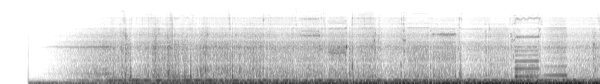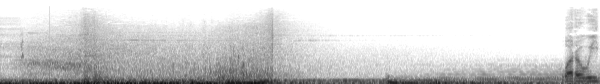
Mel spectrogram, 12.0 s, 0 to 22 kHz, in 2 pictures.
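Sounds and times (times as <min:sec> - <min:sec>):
deep rumbling drone: 0:00.3 - 0:11.8
glitchy beeping: 0:01.6 - 0:06.6.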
